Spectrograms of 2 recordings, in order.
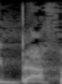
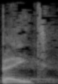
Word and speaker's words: Beit: Now you may see Beth up there, but it's pronounced, when you're talking about the Hebrew alphabet, Beit.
